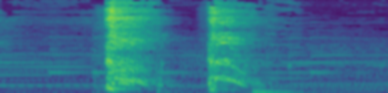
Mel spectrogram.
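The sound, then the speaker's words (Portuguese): Two sharp coughs about half a second apart, the second trailing into a rougher throat-clearing rasp, with no talking around them; the coughing is caused by mate powder caught in the throat. “O problema do mate é que fica de vez em quando um pozinho na garganta, aí fica difícil, acaba tossindo.”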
